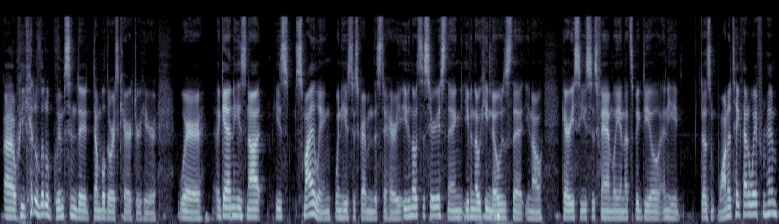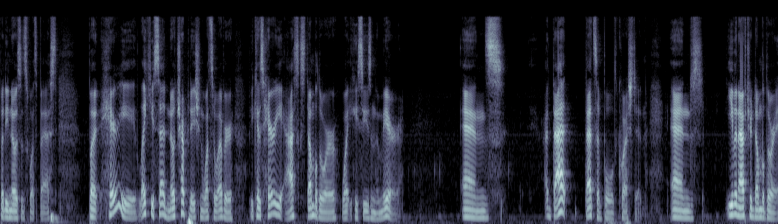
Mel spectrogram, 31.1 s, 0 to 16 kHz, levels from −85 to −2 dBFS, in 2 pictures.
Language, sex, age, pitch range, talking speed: English, male, 20-39, 105-130 Hz, 170 wpm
